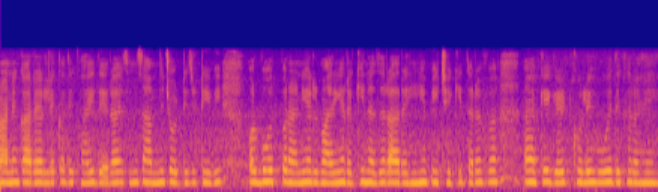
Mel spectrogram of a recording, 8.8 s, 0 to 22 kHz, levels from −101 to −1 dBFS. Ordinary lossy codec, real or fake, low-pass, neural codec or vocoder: none; real; none; none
